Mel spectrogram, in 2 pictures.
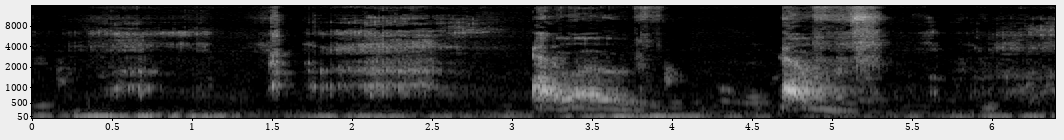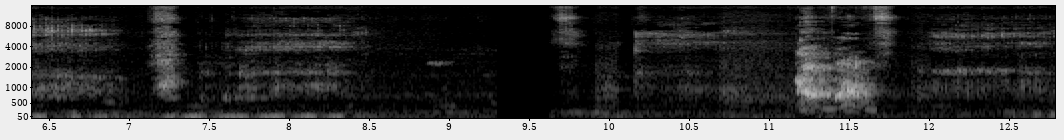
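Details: A dog barks in short, rough bursts, two close together early on and one more near the end, with people talking and a constant low hum behind.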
